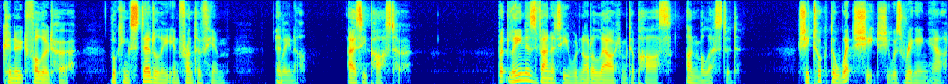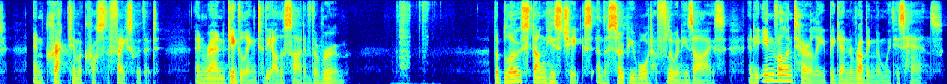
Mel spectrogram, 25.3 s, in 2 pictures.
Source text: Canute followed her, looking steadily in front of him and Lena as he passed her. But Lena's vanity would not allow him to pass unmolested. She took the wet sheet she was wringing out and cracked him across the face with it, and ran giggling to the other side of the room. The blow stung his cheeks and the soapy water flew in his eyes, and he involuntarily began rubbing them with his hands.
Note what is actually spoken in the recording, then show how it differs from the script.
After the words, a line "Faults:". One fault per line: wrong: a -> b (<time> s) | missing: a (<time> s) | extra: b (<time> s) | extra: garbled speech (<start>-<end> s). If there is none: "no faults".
Canute followed her, looking steadily in front of him and Lena as he passed her. But Lena's vanity would not allow him to pass unmolested. She took the wet sheet she was wringing out and cracked him across the face with it, and ran giggling to the other side of the room. The blow stung his cheeks and the soapy water flew in his eyes, and he involuntarily began rubbing them with his hands.
Faults:
no faults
